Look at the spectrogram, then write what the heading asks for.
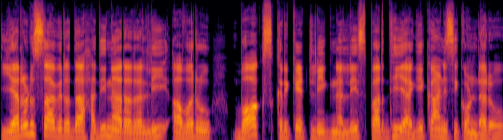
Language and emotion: Kannada, neutral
